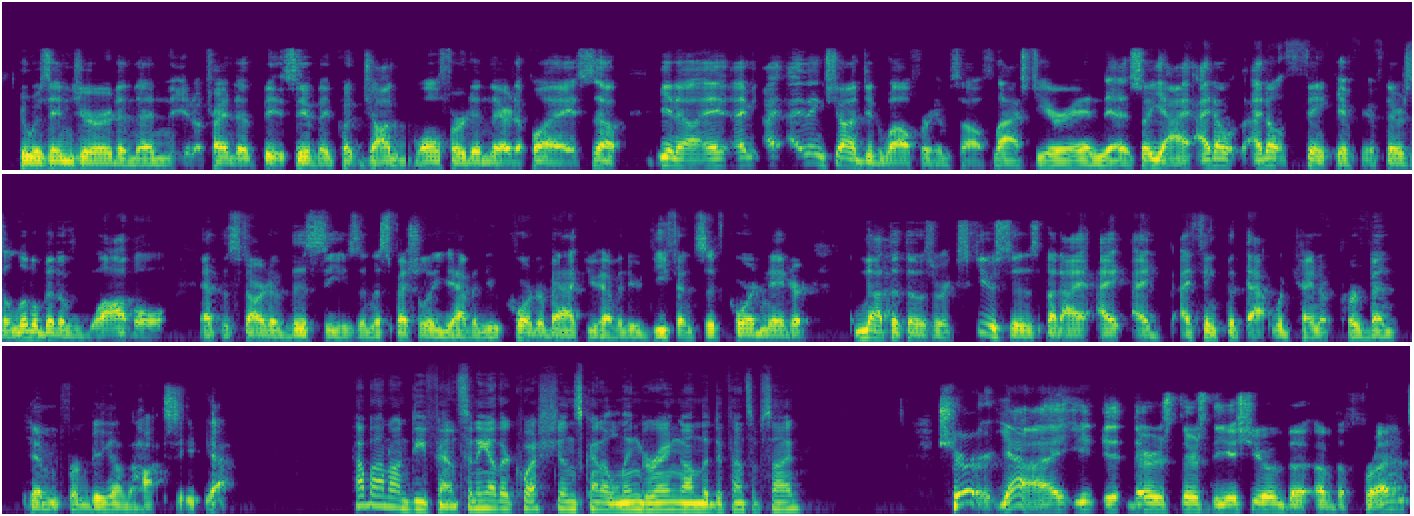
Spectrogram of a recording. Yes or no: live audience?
no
